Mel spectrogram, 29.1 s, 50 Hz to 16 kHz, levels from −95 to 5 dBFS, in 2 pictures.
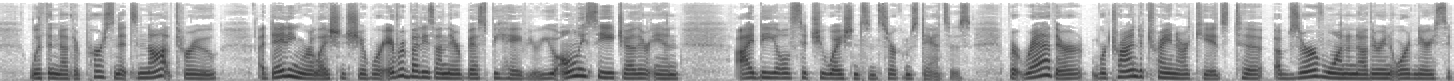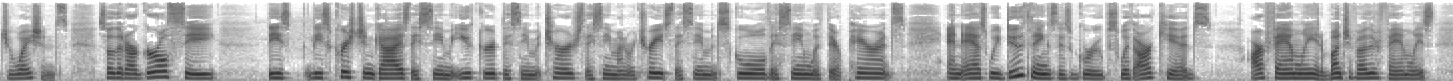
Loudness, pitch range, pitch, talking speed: -22 LUFS, 180-210 Hz, 195 Hz, 195 wpm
